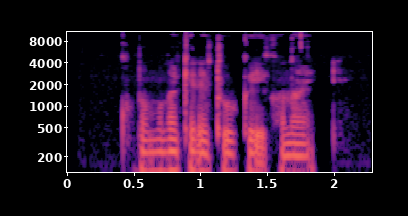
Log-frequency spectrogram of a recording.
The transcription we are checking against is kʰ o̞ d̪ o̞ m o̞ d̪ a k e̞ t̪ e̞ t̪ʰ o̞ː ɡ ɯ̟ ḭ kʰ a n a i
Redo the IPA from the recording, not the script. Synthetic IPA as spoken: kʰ o̞ d̪ o̞ m o̞ d̪ a k e̞ d̪ e̞ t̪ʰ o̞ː k ɯ̟ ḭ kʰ a n a i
